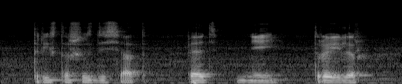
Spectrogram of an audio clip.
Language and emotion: Russian, neutral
